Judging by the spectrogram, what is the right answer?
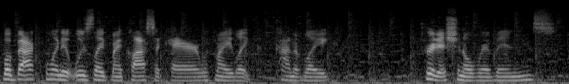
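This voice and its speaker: A female streamer, also a VTuber host, chats casually on a live stream, speaking informally and thinking out loud, with background music behind her. Her voice is lowish and steady, fairly bright, at a moderate pace.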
